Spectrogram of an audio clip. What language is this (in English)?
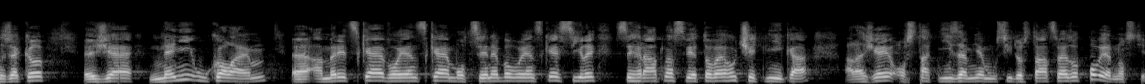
Czech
